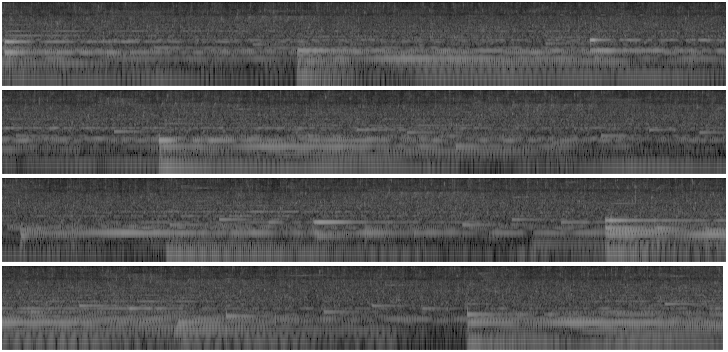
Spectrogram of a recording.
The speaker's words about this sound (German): Das Geräusch des Baches führt dich tiefer in einen Zustand der Entspannung.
